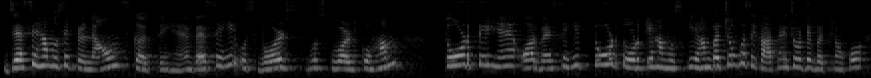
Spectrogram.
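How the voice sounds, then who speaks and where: A woman's voice: high-pitched, animated, moderate pace. A woman with an Indian accent explaining an English lesson to students, patiently asking questions and answering them herself. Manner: mixes English words into Hindi. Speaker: English teacher.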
